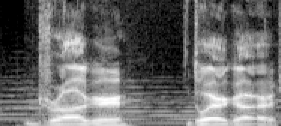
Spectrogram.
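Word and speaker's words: duergar: Droger Dwar, sorry. Yeah, I learned how to say it properly because of Vul's gate. Ah, yeah. fighting three dwagar and then in parenthesis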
